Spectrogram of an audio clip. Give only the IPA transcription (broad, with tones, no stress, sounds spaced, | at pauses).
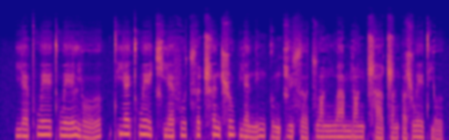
j ɛ˧˥ pʰ w e˥ ɪ̯ t̪ʰ w e˧˥ ɪ̯ l j o˨˩˦ ʊ̯ | t̪ʰ j ɛ˥ kʰ w e˥˩ ɪ̯ t͡ɕʰ j ɛ˧˥ f u˧˥ t͡sʰ ɹ̩˧ ʈ͡ʂʰ ə˥˩ n ʂ u˥ p j ɛ˨˩ n i˥˩ ŋ k ʊ˨˩ ŋ t͡ɕ y˧˥ s ɤ˨˩ t͡s w ɑ˥ ŋ n̪ w ä˥ m j ɑ˥ ŋ ʈ͡ʂʰ ä˨˩ ʈ͡ʂ ɑ˦ ŋ p ä˩ ʂ w e˥˩ ɪ̯ t̪ʰ j o˩ ʊ̯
